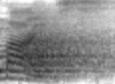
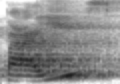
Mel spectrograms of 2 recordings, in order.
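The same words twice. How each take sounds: First: "país" dito como PAIS, numa sílaba só; tônica no A. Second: "país" em duas sílabas, pa-ÍS; tônica no I. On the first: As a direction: diga "país" com força no A, sem hiato. ("país" pronunciado como "pais", com ditongo) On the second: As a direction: diga "país" com força no I final. ("país" com hiato e I tônico) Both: Shown as a demonstration. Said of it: "Observa bem o acento".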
